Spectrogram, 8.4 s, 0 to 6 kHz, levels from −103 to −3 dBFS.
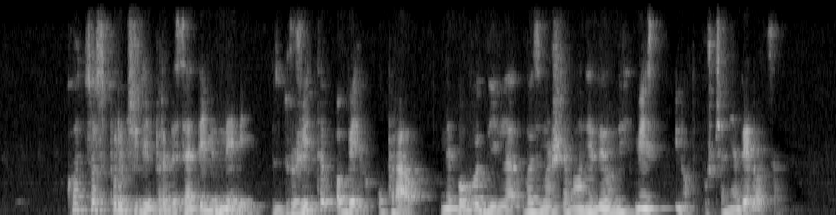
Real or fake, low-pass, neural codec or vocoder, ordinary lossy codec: real; 5.4 kHz; none; Opus, 32 kbps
